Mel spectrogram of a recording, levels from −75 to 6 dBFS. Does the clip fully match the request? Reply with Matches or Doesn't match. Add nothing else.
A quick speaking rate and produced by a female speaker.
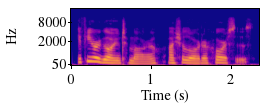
Matches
